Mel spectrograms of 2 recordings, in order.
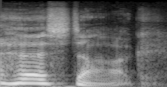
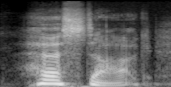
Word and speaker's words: Herzstark: cut her Stark knew that the net was that how you pronounce his name Kurt her Stark how's it spilled h-e-r-z-s-t-r-k knew that the net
